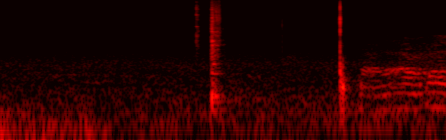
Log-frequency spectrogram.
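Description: Recurve bow shot: a faint click, then the string's sharp snap as the arrow is released about two seconds in, and just over a second later a short, sharp crack as the arrow strikes the target.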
